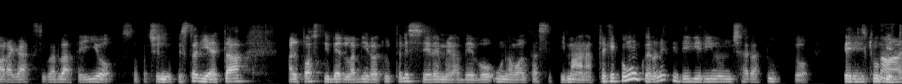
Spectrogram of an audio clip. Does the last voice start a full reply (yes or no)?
no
